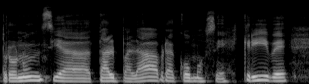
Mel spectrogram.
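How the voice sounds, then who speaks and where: A woman is talking. Her pace is very slow. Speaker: education student and community worker. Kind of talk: interview. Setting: studio.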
